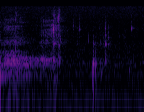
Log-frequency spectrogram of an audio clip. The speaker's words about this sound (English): Excuse me, had to take a sip of water there.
